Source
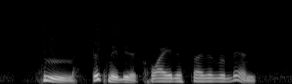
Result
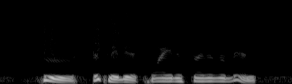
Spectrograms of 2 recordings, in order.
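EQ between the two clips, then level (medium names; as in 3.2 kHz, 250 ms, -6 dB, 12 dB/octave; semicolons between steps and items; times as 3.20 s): elliptic band-stop 330–1300 Hz, stop band 40 dB; 0.0 dB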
